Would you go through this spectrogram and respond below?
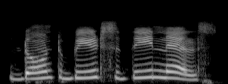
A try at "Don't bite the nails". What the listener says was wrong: No, not beat. Don't bite your nails. Bite. B-I-T-E. Bite.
